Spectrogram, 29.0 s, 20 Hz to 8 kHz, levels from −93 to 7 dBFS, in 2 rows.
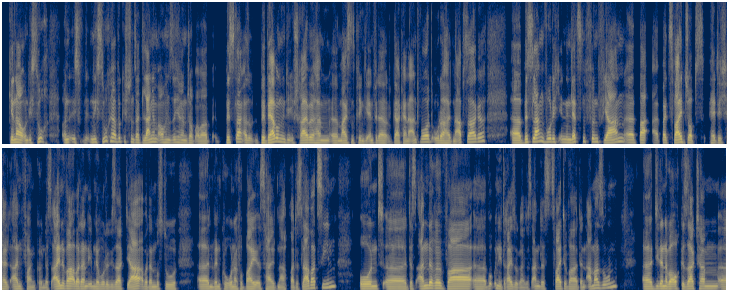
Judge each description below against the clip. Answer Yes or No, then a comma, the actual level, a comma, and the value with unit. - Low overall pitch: Yes, low, 125 Hz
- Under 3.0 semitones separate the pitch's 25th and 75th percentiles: No, average, 4.2 semitones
